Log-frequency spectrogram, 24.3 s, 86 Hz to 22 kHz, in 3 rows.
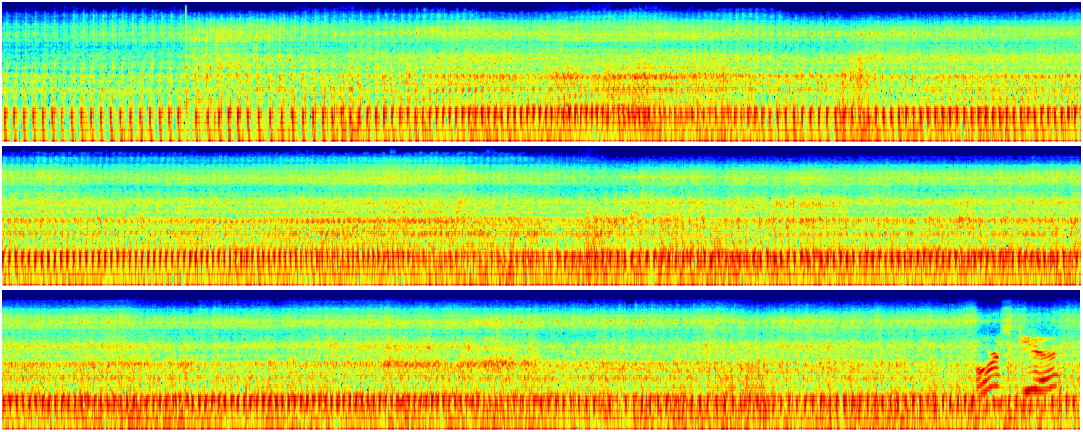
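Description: A 1979 Honda XR500 motorcycle, rebuilt after engine damage, roars steadily while being ridden and shifted through gears, a loud continuous engine drone with slight pitch changes and a rider talking over it.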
